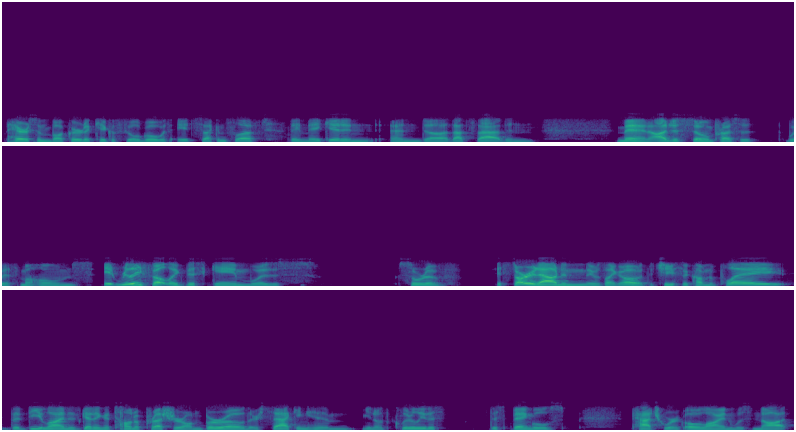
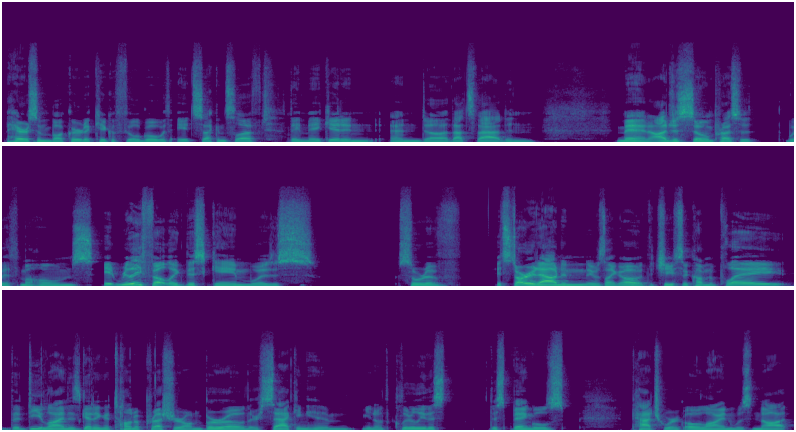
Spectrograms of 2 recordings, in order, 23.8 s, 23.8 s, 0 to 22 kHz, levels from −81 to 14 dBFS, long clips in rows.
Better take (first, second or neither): second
